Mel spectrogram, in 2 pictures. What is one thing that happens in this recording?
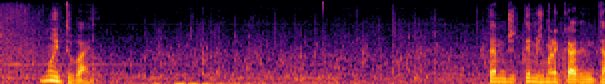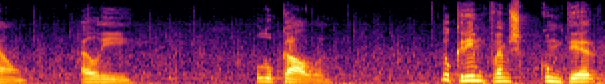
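Water sloshes softly with swimming strokes.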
